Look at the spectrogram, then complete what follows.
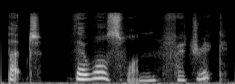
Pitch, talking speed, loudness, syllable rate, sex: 230 Hz, 130 wpm, -20 LUFS, 5.1 syllables/s, female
